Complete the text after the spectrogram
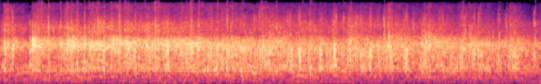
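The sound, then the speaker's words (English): A crowd claps steadily and densely for several seconds, a continuous wash of many hands with no voices standing out, holding at an even loudness before tapering slightly at the end. “You can clap that one too.”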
